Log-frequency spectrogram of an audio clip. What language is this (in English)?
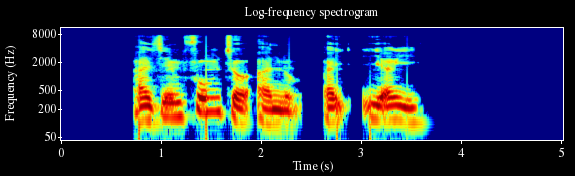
Bafut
